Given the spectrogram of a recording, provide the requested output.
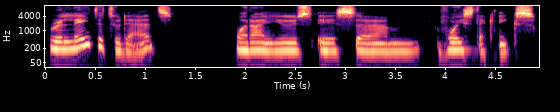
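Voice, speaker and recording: A middle-aged woman speaking in a calm, soft, deliberate way as a podcast guest, with many small pauses and ums. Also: deep voice, no room sound, clean studio sound. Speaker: guest expert on leadership. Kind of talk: podcast interview.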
